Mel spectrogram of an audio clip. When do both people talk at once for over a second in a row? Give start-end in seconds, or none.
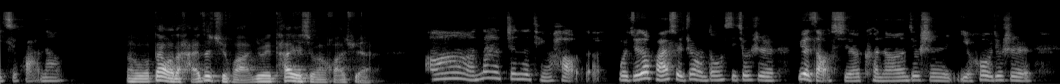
none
